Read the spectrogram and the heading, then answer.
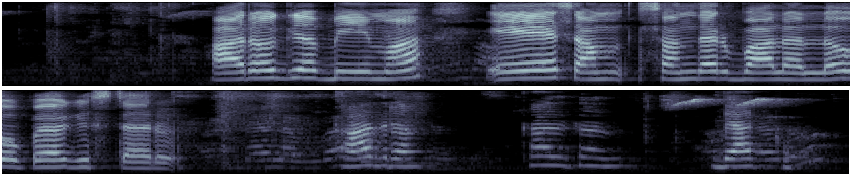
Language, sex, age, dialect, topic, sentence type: Telugu, male, 51-55, Telangana, banking, question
